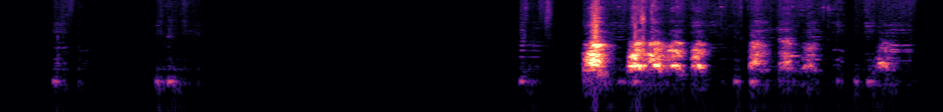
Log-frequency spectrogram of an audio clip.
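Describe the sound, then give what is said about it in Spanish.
A dog barks twice with pauses between, then breaks into a rapid, loud run of yapping barks and whines lasting several seconds. “Ese perro defiende a todo el mundo menos a mí, güey.”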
